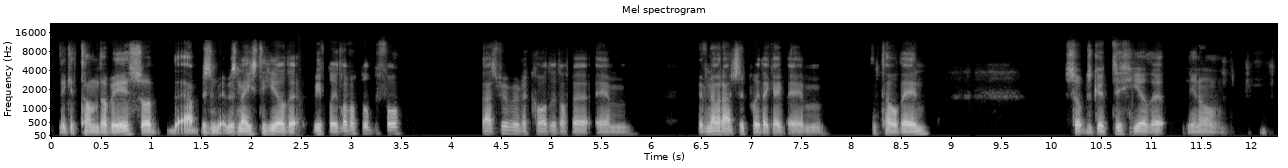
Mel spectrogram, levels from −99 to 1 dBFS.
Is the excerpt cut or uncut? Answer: cut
